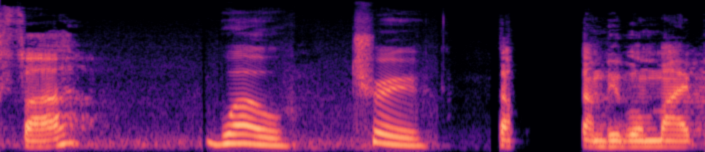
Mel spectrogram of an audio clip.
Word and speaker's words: pho: It reminds you how to pronounce pho. Whoa, true. Some people might be out there calling it pho. And they said it's fanatic. It reminds you of the word fanatic.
